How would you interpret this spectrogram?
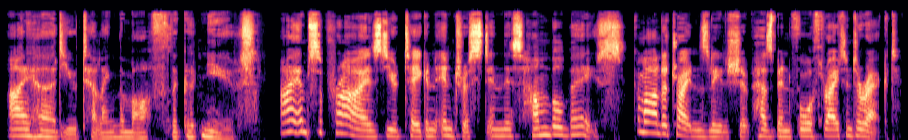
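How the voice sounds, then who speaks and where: Cold, imperious low-voiced Sith sorceress. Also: female voice, dry recording, studio quality. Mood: cool, probing. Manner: imperious, clipped, dryly sardonic. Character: female Sith Inquisitor, cold, commanding, menacing young sorceress. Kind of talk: scripted video game dialogue.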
